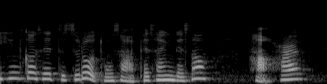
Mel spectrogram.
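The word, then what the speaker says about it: 好好: 뜻으로 동사 앞에 사용돼서 how하 잘 좀 해 how 쉬으시 잘 좀 쉬어 이렇게 권유를 할 때 how하 how 쓰게 되는데 여기서 주의할 점은 두 번째 how는 삼성이 아니라 일성으로 있습니다.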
